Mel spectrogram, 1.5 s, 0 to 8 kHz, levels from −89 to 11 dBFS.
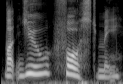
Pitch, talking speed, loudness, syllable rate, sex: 220 Hz, 155 wpm, -16 LUFS, 3.5 syllables/s, female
